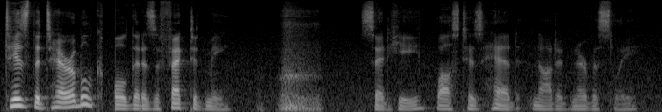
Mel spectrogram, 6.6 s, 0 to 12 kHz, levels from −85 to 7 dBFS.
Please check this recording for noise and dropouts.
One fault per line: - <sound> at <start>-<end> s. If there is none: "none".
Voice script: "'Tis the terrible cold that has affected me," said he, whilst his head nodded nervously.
- dropout at 1.0-1.1 s
- breath at 2.6-3.3 s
